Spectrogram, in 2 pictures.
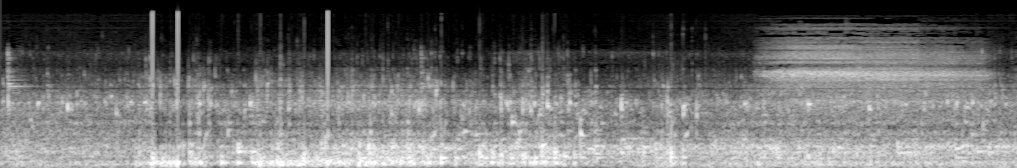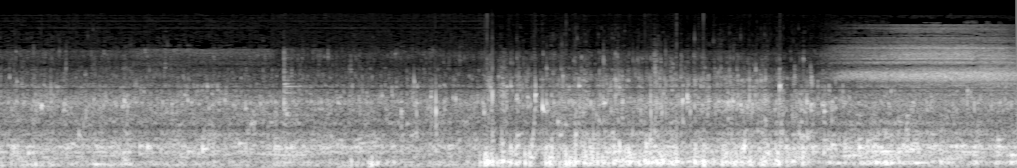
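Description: Exhaled bubbles rumble and gurgle from a scuba regulator underwater.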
